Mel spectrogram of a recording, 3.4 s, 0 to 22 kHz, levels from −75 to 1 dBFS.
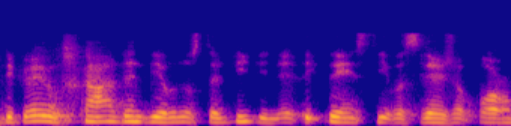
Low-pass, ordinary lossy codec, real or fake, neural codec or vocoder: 7.2 kHz; AAC, 48 kbps; fake; codec, 16 kHz in and 24 kHz out, 0.9 kbps, LongCat-Audio-Codec, four codebook decoder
